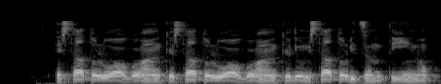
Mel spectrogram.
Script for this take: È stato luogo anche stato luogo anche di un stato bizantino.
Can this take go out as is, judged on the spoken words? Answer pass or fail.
pass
